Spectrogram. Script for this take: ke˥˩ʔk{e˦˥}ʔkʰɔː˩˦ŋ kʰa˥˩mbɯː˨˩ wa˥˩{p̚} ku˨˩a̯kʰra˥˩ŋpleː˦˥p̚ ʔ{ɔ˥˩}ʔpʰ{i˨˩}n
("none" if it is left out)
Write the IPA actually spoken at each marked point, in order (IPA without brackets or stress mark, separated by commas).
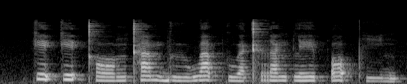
e˦˥, p̚, ɔ˥˩, i˨˩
